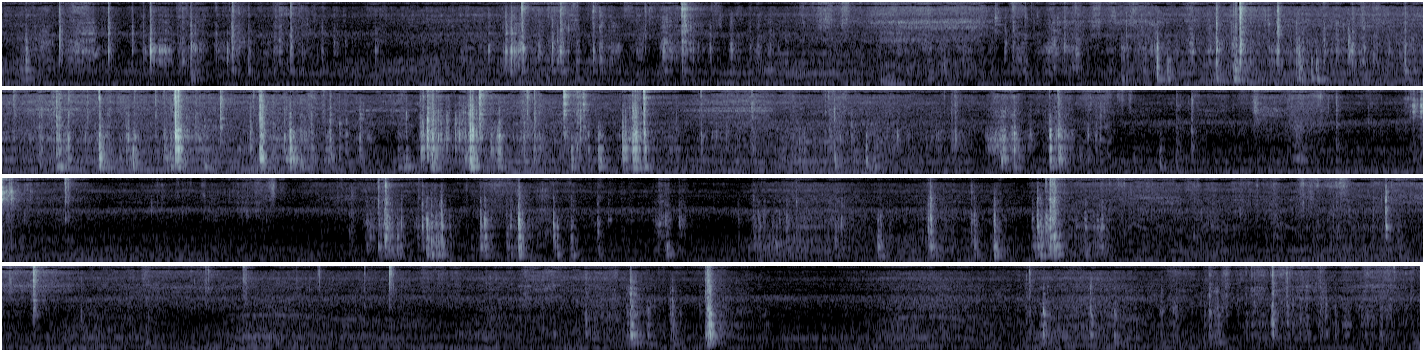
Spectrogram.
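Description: Irregular clicks, taps and rattles of hands fitting a replacement control board into a Graco airless paint sprayer's control box and working its parts into place, coming in clusters over a steady low hum.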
